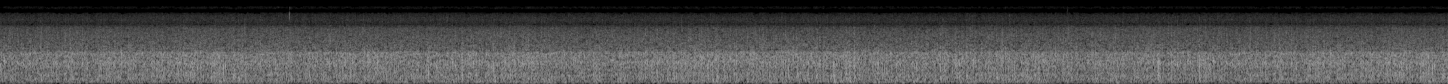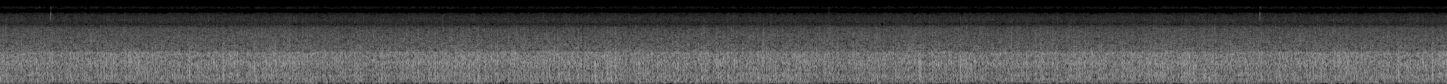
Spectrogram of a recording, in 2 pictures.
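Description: Steady rain falling, an even, unbroken hiss of raindrops on the ground and surfaces.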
